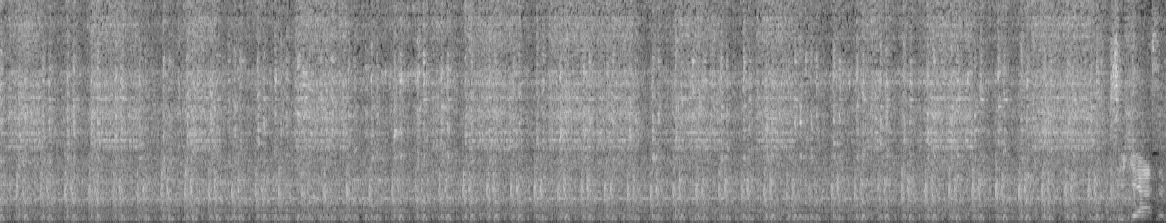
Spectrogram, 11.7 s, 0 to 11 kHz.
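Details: 49-year-old John Deere 318 garden tractor after sitting, old gas evaporated: uneven, lumpy running about two beats a second, stumbling and picking up, living on squirted fuel until the line primes; fuel starvation.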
